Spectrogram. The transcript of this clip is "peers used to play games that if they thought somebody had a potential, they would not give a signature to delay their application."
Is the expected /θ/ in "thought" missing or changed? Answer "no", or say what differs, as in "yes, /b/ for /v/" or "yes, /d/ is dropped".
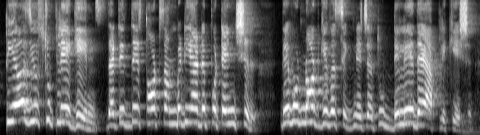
yes, /t/ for /θ/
